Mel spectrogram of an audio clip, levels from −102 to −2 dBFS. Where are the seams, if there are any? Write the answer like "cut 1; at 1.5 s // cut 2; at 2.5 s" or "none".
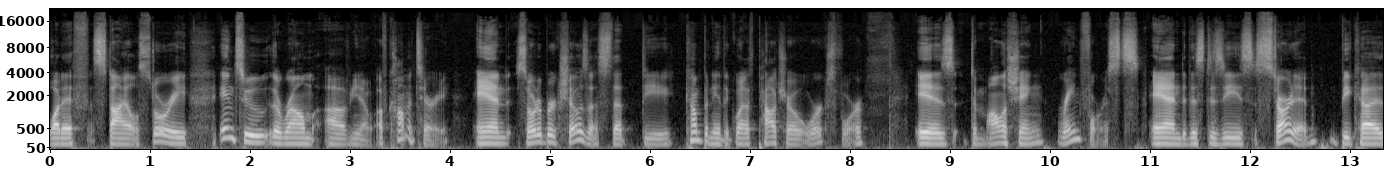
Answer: cut 1; at 11.0 s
